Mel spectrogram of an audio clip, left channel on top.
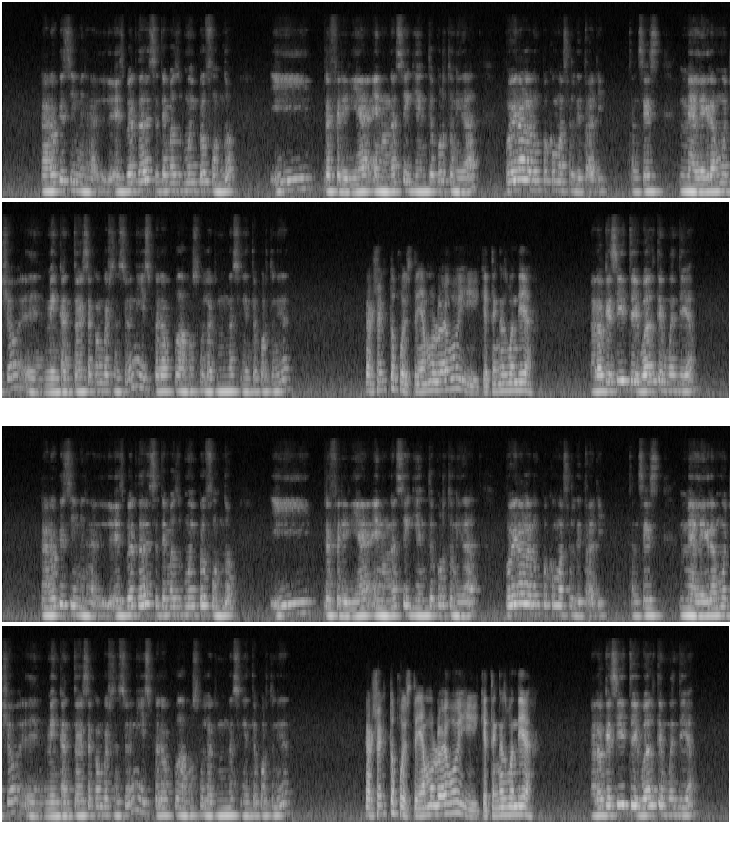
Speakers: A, in the centre; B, on the right.
A: Claro que sí, mira, es verdad, este tema es muy profundo y preferiría en una siguiente oportunidad poder hablar un poco más al detalle. Entonces, me alegra mucho, eh, me encantó esta conversación y espero podamos hablar en una siguiente oportunidad.
B: Perfecto, pues te llamo luego y que tengas buen día.
A: Claro que sí, te igual, ten buen día.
